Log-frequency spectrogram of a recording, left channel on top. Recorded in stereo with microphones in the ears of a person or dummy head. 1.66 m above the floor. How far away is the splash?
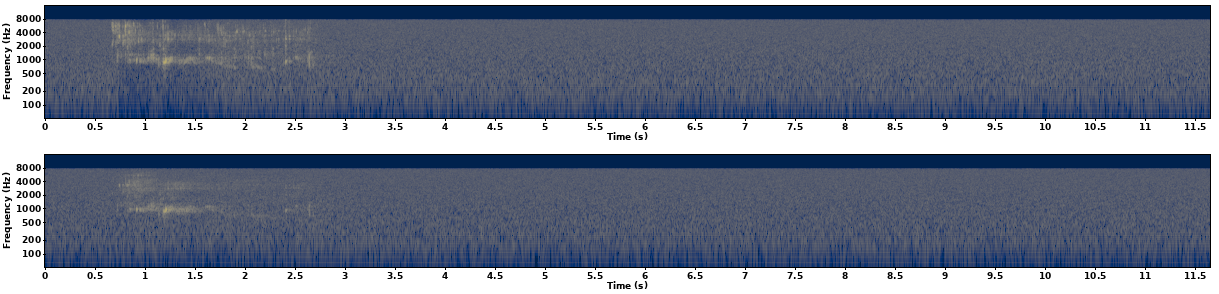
About 3 m.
